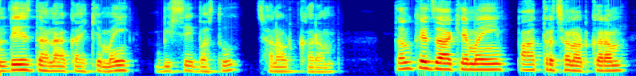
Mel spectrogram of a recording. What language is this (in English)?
Kathoriya Tharu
